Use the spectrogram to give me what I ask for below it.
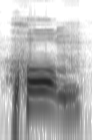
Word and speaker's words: home: HOME, होम, तो एच से आपका हा, ओ से ओ की मात्रा हो, यम के बाद ई है तो केवल यम से मा ही पढ़ना, ई का उच्चारण नहीं होता।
